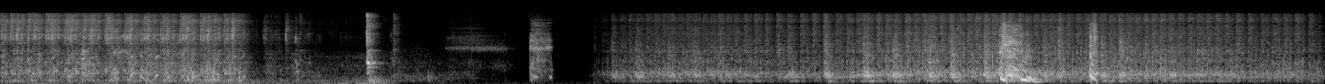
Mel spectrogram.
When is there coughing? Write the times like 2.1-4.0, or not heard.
0.2-2.5, 4.5-5.5, 9.6-11.0.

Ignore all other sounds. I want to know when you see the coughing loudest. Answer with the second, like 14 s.
10 s.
